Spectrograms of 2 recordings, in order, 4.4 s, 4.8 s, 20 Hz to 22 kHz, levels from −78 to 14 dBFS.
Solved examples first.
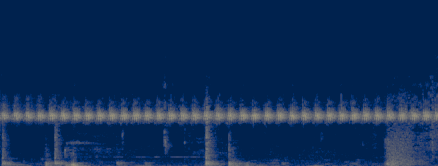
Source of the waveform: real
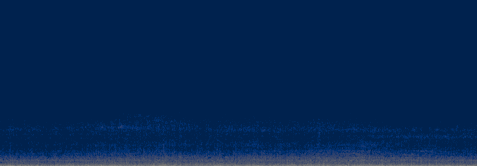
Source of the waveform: real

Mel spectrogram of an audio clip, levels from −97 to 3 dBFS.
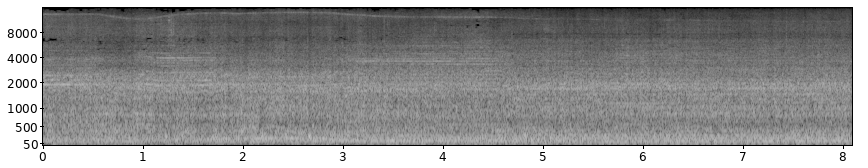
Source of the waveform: real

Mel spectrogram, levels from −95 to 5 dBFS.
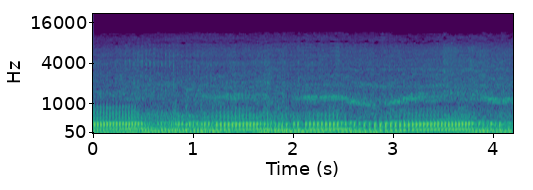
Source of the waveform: fake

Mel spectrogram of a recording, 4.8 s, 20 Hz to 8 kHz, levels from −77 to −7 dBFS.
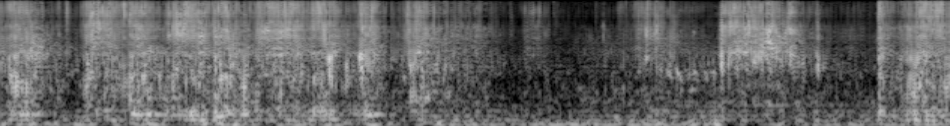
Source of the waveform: fake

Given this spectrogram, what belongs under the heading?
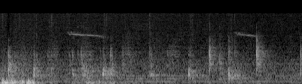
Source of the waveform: fake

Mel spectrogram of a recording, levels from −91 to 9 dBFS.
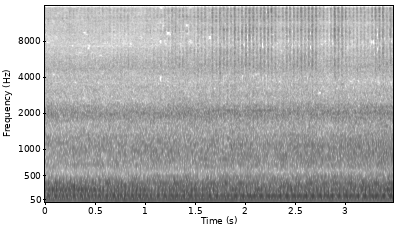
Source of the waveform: real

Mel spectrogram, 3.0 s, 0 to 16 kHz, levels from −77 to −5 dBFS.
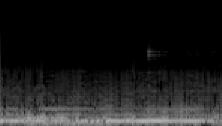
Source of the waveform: fake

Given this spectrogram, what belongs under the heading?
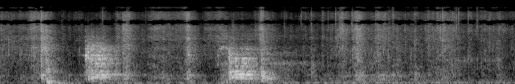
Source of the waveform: fake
